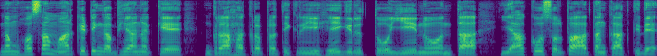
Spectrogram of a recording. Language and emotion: Kannada, fearful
